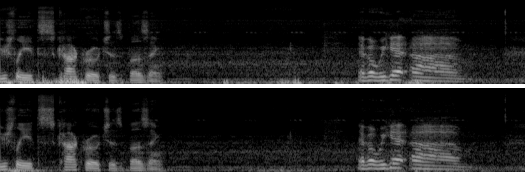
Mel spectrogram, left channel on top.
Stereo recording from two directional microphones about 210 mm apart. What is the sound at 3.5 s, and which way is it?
Speech, 55° right (ahead or behind).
